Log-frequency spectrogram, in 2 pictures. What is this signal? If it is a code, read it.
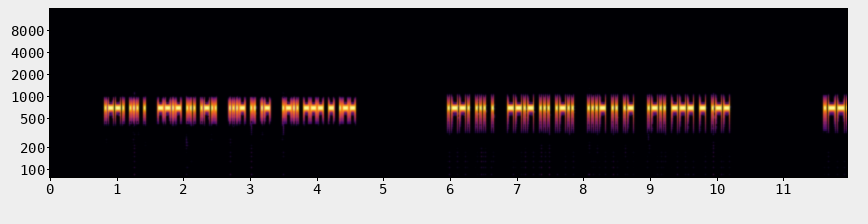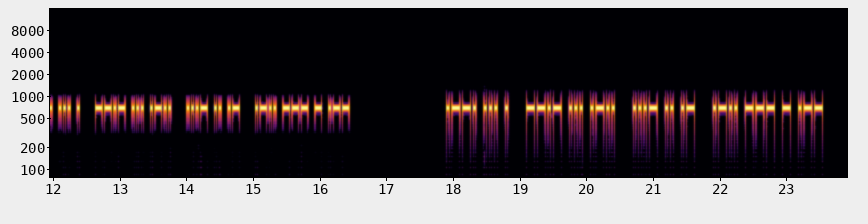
Morse code, heard as a keyed tone, about 37 wpm, 700 Hz. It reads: PSE QSL VIA LOTW PSE QSL VIA LOTW PSE QSL VIA LOTW PSE QSL VIA LOTW
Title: Speed-Racing Common QSO Phrases - 30wpm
